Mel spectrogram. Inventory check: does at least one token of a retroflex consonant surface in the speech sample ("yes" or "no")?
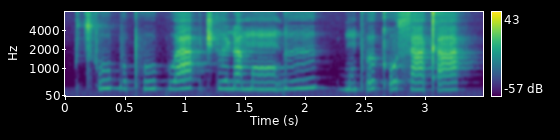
yes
